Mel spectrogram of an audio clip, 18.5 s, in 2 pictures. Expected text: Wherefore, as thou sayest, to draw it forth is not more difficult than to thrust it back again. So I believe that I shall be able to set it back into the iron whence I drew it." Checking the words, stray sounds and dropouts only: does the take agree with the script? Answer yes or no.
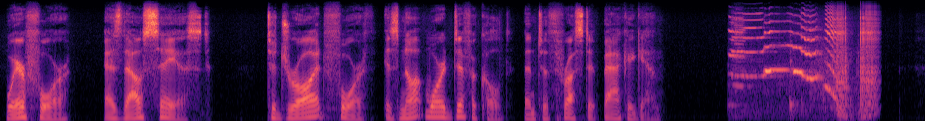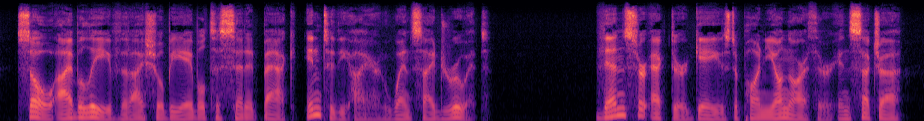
no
